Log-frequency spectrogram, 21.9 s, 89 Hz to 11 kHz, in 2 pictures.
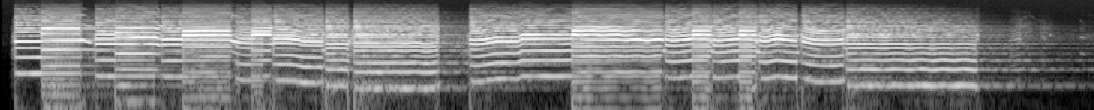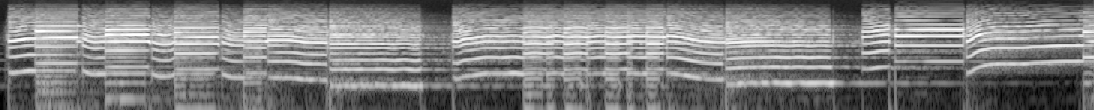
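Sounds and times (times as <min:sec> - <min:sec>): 
overdriven guitar through an AXE FX 3: 0:00.0 - 0:21.8.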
